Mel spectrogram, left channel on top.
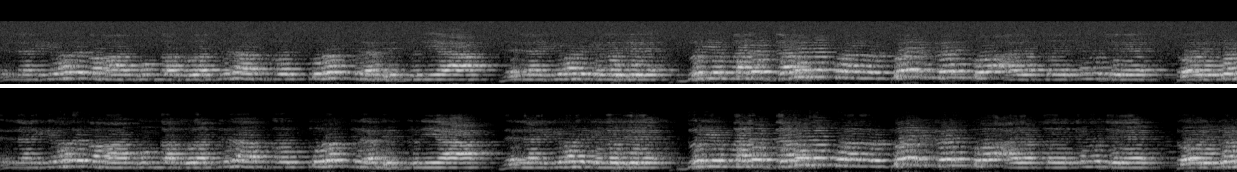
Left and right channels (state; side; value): noise; left; hiss, 23 dB below the sound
